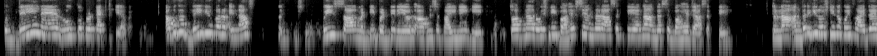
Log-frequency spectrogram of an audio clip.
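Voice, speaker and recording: Earnest higher-voiced woman teaching. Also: no echo, dull audio. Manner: earnest explanatory talk, slips English words into speech. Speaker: Quran teacher. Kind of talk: Quran commentary lesson.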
